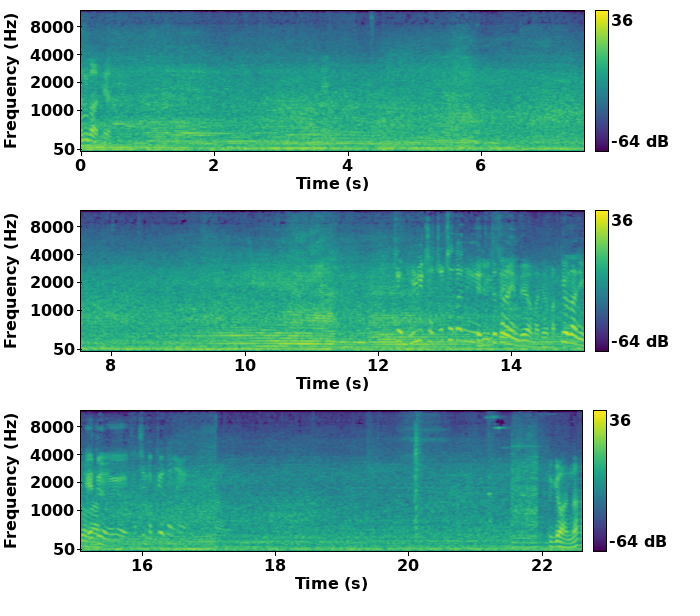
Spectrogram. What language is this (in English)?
Korean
